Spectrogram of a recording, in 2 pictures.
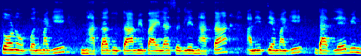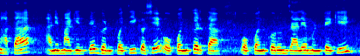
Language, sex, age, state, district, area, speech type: Goan Konkani, female, 45-60, Goa, Murmgao, rural, spontaneous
